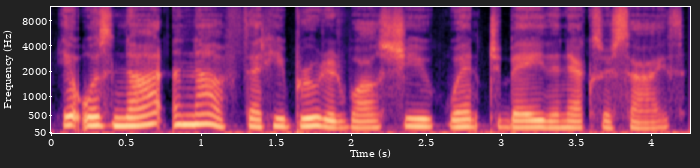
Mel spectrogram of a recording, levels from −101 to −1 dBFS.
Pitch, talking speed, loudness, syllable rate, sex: 200 Hz, 195 wpm, -16 LUFS, 4.9 syllables/s, female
